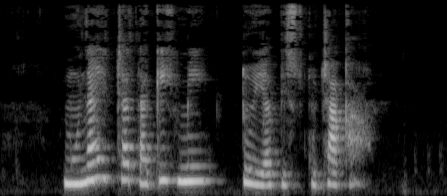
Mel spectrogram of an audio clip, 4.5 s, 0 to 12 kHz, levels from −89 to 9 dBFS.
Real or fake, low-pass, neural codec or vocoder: real; 10.8 kHz; none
